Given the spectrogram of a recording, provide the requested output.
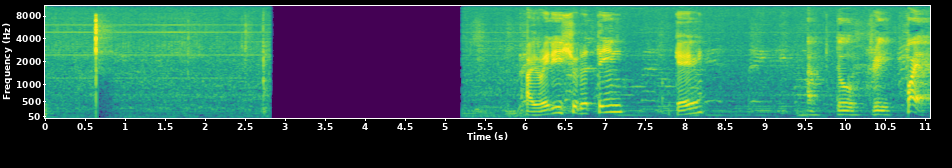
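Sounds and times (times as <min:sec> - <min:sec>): steady electrical hum: 0:00.0 - 0:02.8, 0:05.2 - 0:11.0.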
